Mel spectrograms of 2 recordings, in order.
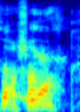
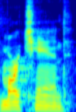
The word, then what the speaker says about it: Marchand: No, it's pronounced Marchand. Yeah. You probably see it as Marchand.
